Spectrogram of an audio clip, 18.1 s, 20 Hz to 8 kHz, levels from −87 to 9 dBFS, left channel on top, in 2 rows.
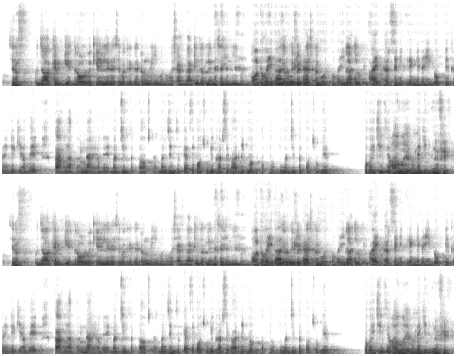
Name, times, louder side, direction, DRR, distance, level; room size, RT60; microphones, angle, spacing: voice 1, 0.2-5.1 5.5-6.4 6.8-7.5 10.6-10.9 16.7-18.0, left 2 dB, 25° left, 10 dB, 0.9 m, -20 dB
voice 2, 4.2-4.6 5.0-9.8 10.1-15.6 16.3-17.0 17.3-17.7, equal, ahead, 10 dB, 1.5 m, -22 dB
27.5 x 23.5 x 7.0 m, 0.82 s
head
